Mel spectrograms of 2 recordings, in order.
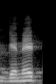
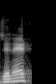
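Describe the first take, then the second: First: The word begins with a g sound. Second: The word begins with a j sound. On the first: "गेनेट नहीं पढ़ना" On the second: "जेनेट नहीं पढ़ना"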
